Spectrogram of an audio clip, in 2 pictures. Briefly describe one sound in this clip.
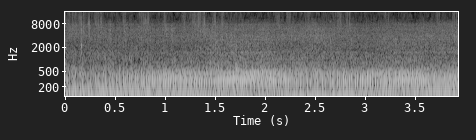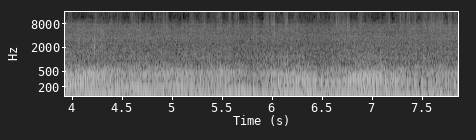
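Tyres crunch over rocks and gravel.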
